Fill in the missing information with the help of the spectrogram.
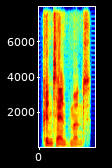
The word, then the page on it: contentment: British English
